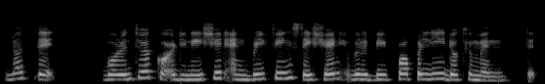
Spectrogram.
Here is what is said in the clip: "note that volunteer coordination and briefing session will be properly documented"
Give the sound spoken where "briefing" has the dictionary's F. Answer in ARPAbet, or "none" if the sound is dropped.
F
